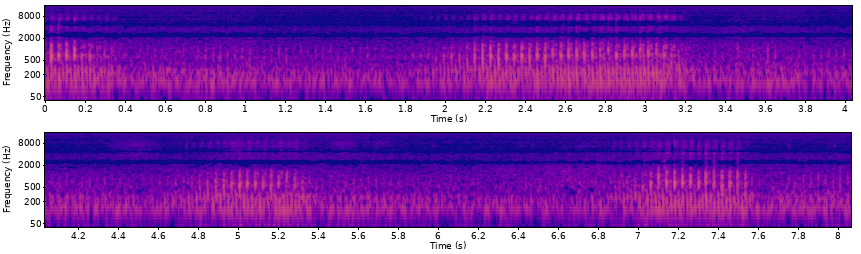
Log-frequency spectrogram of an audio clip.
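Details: Sleeping pet domestic cat named Lucky snores indoors, recorded on an Android phone: soft, breathy rasping bursts about every two and a half seconds over a steady hiss.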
